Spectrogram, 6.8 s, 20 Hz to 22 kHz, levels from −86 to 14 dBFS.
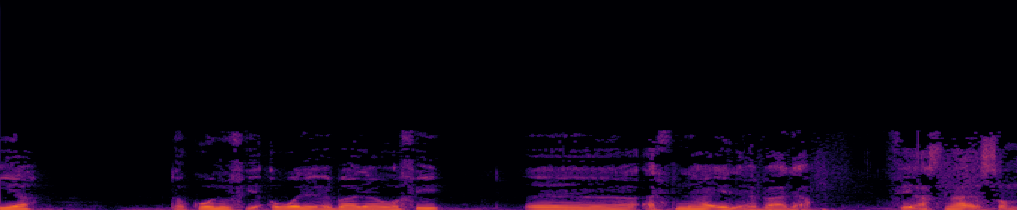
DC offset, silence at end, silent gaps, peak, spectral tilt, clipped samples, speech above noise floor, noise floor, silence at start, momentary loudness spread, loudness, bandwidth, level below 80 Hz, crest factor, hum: under 0.1%; 0 s; none; -10 dBFS; -8 dB/octave; under 0.1%; 36 dB; -62 dBFS; 0 s; 10 LU; -27 LUFS; 8.4 kHz; -58 dBFS; 18 dB; none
